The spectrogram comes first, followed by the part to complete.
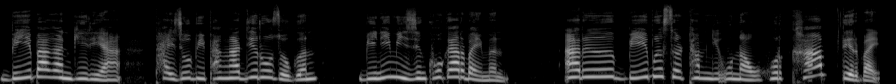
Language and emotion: Bodo, surprised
